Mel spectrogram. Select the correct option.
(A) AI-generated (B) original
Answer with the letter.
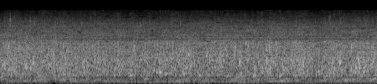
B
